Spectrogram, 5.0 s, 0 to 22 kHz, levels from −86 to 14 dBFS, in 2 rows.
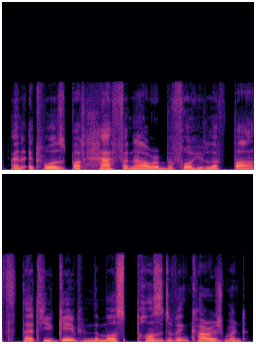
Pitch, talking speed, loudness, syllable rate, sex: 115 Hz, 225 wpm, -19 LUFS, 6.0 syllables/s, male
